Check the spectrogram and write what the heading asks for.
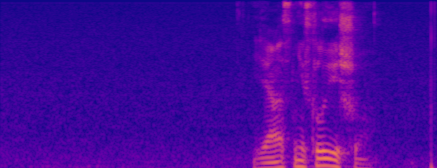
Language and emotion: Russian, angry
